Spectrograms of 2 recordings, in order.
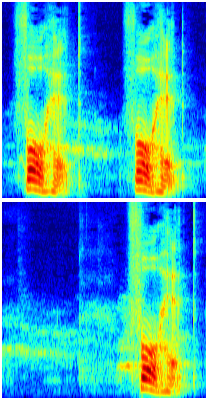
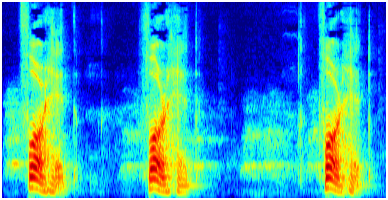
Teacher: del inglés británico no se pronuncia la r que viene después de una vocal entonces la vocal se hace larga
